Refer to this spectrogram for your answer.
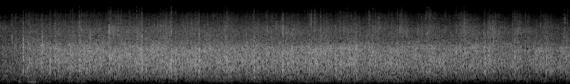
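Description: A crowd claps steadily for a couple, a dense, even wash of applause from many hands. It holds at a constant loud level for about six seconds with no voices standing out.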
